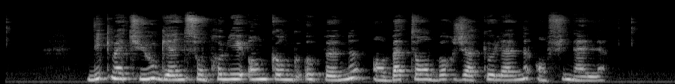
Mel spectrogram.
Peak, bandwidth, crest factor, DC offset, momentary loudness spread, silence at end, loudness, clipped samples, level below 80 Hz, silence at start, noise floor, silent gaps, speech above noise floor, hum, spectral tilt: -6 dBFS; 11 kHz; 16 dB; under 0.1%; 8 LU; 0.7 s; -21 LUFS; under 0.1%; -66 dBFS; 0.85 s; -54 dBFS; none; 34 dB; none; -5 dB/octave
